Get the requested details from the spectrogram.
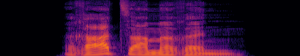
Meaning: inflection of ratsam: 1. strong genitive masculine/neuter singular comparative degree 2. weak/mixed genitive/dative all-gender singular comparative degree
- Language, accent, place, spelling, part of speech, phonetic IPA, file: German, Germany, Berlin, ratsameren, adjective, [ˈʁaːtz̥aːməʁən], De-ratsameren.ogg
